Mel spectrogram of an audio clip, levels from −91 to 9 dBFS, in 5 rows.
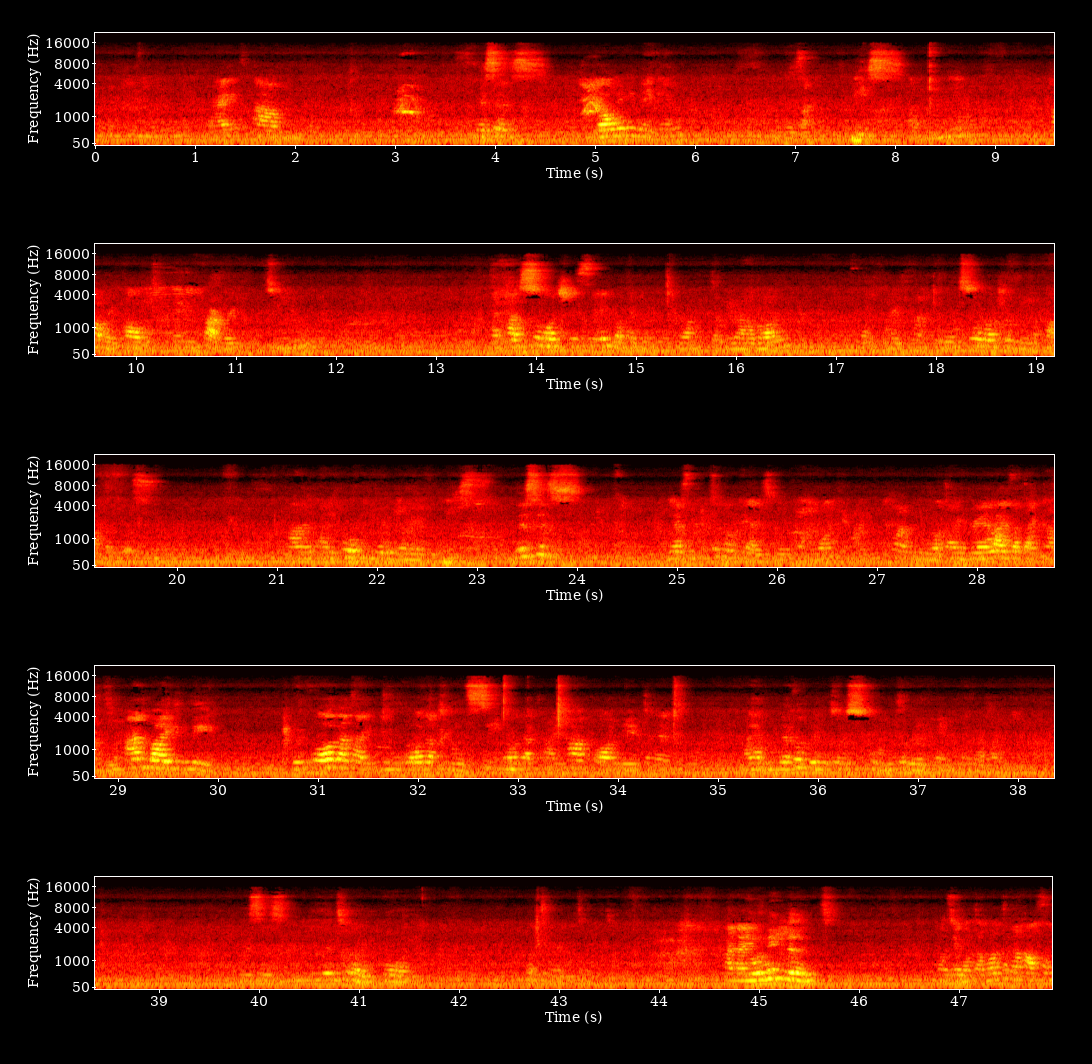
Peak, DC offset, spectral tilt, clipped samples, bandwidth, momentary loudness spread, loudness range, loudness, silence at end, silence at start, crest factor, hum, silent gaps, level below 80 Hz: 0 dBFS; under 0.1%; -4.5 dB/octave; under 0.1%; 16 kHz; 15 LU; 8 LU; -25 LUFS; 0 s; 0 s; 24 dB; none; none; -40 dBFS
